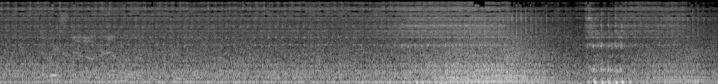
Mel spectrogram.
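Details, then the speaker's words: Long-abandoned 1948 Studebaker Champion flathead six at a lumpy, stumbling idle on old fuel while warming up: at least one cylinder dead (No. 6 later confirmed), owner suspects an intake valve, puffing audible from the carburetor. "Yeah, it's definitely got at least one dead one. At least. It might be an intake valve, actually. You can hear it puffing out of the carburetor."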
